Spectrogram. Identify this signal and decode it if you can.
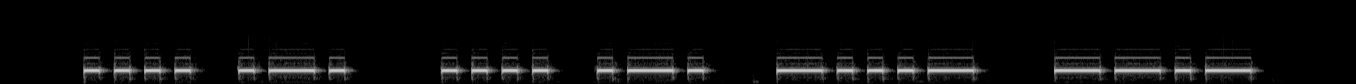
Morse code, heard as a keyed tone, about 8 wpm, 660 Hz. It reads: HR HR <BT> Q
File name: jh8cbh / 2023cw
